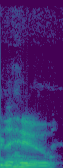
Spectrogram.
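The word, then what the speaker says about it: The Hu: Everyone needs to listen to The Who, and that's spelled H-U, not the old classic rock band.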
